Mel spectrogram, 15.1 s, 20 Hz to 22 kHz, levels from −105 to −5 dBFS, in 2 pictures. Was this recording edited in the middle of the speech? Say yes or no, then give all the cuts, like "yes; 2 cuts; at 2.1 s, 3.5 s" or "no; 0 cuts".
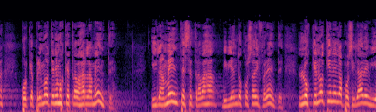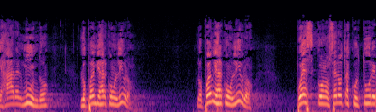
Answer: no; 0 cuts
